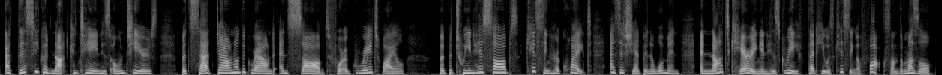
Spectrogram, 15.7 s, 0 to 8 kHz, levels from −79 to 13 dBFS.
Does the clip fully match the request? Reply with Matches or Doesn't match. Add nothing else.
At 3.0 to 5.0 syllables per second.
Matches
